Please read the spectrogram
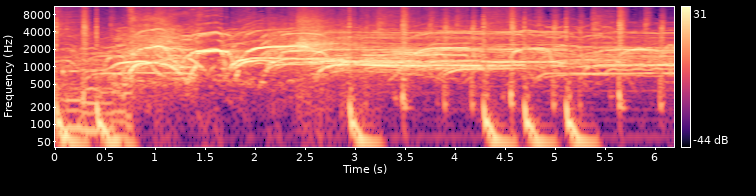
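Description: A large crowd screaming and cheering, many high voices shrieking over one another. A kick-drum beat comes back in about halfway through.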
